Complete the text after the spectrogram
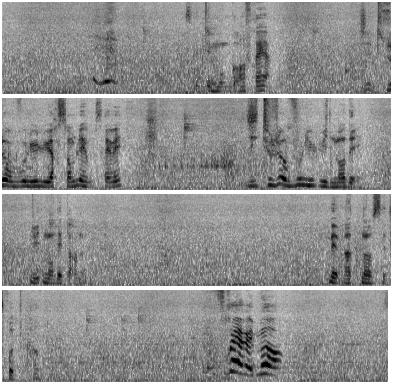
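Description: A young man speaks quietly and sadly, close by.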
